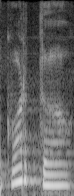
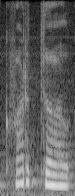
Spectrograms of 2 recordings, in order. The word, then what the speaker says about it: квартал: Кажется, вот мне кажется, что, я не знаю, все 60 лет, сколько я вообще живу, все время поправляют, что квартал, квартал, квартал.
